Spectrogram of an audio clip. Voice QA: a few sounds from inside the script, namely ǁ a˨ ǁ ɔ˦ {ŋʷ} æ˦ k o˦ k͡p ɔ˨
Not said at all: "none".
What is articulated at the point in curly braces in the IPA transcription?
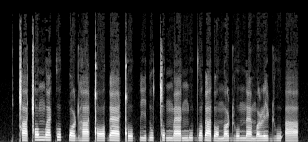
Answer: ŋʷ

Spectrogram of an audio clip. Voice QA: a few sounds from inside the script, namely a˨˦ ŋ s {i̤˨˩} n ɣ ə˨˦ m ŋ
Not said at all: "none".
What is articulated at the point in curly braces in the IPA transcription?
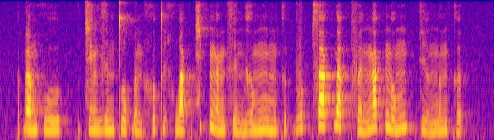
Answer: i˧˩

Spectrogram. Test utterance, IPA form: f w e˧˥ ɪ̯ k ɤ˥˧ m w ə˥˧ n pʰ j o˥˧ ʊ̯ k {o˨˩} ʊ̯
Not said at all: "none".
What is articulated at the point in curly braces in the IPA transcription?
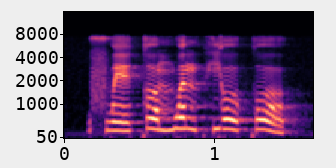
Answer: o˥˩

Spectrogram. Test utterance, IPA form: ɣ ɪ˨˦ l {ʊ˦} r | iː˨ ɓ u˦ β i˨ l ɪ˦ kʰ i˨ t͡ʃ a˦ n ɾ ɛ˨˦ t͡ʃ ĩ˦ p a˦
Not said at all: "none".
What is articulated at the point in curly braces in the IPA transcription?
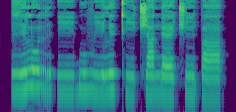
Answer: ʊ˦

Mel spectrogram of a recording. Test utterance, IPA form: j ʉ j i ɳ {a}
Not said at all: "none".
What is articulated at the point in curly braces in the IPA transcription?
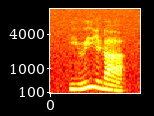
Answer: a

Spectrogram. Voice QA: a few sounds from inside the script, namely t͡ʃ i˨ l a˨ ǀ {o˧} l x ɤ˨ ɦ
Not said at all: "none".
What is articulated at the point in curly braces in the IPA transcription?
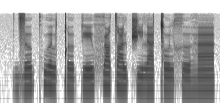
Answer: o˨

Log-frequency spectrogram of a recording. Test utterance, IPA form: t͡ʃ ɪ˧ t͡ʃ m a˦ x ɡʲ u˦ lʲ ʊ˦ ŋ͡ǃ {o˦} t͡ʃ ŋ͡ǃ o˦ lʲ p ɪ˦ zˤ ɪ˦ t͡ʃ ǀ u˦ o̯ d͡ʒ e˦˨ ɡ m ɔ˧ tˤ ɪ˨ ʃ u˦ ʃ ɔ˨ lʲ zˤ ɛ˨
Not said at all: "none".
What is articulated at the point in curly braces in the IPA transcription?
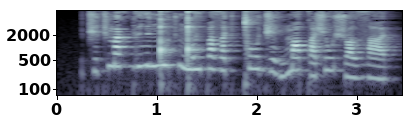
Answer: u˦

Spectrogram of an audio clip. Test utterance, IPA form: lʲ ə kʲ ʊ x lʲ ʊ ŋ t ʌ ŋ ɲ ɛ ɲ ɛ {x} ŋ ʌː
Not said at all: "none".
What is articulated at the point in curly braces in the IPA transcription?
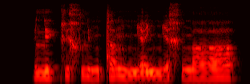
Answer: x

